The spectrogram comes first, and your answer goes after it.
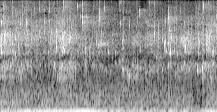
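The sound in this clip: Water seeps and drains out of pots of curing olives, a faint, steady trickle with a low, even hiss and no distinct drops.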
